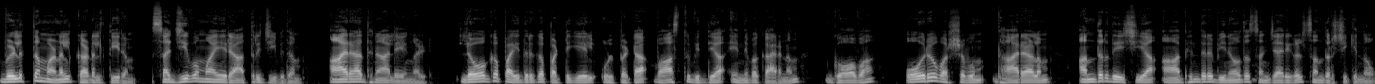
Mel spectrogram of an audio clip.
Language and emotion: Malayalam, neutral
